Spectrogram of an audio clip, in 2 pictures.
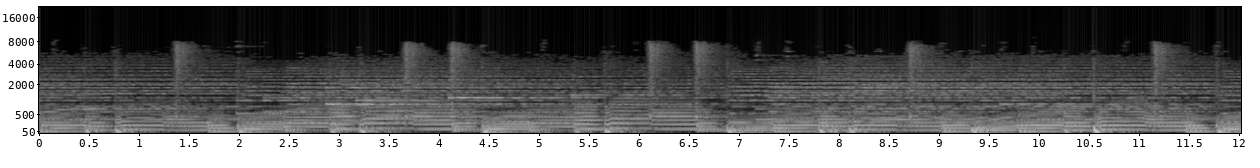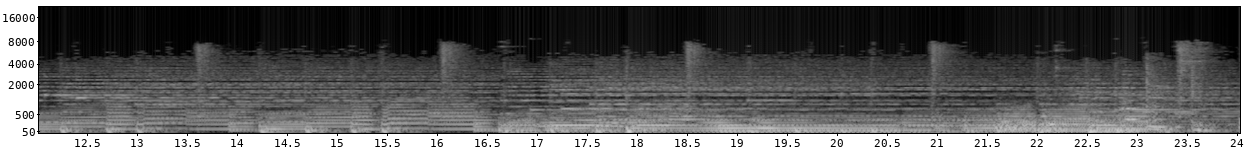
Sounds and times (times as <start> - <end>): Music: 0.0 - 24.0.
